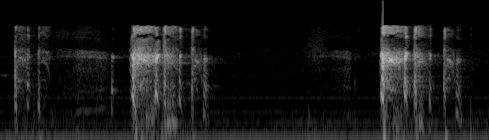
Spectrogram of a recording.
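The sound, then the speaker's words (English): A person coughs in a few harsh, rasping bursts, grouped in two clusters with a quiet pause between them, over a low steady hum. “I knew this cough was going to act up.”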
